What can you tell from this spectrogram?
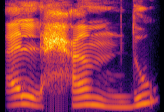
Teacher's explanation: اس لفظ کو ہا کے ساتھ نہیں پڑھنا بلکہ حا کے ساتھ پڑھنا ہے، یعنی ہمارے منہ سے الحمد اس طرح آواز نہ آئے بلکہ الحمد اس طرح آواز آئے گی۔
